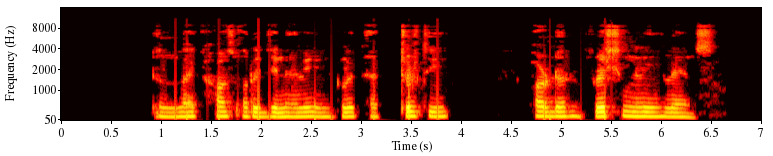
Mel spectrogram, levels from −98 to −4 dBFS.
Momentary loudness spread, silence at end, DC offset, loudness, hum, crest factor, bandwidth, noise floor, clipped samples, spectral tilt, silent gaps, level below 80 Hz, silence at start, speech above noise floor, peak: 9 LU; 0.5 s; under 0.1%; -31 LUFS; none; 20 dB; 9.4 kHz; under -90 dBFS; under 0.1%; -5.5 dB/octave; 3.35-3.40 s, 3.95-4.37 s, 4.59-4.69 s; -60 dBFS; 0.9 s; over 60 dB; -12 dBFS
